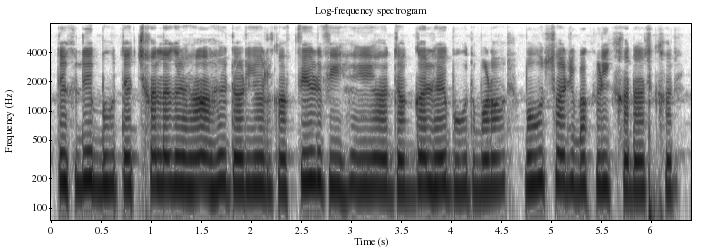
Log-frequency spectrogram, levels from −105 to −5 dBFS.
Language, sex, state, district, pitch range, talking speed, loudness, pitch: Maithili, male, Bihar, Supaul, 165-175 Hz, 215 wpm, -21 LUFS, 170 Hz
